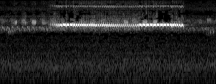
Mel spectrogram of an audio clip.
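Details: An insect's high shrill trill, heard in a soothing nature recording, rises from soft chirps into a loud sustained buzz with rapid pulsing near its end, then drops abruptly back to faint chirping.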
